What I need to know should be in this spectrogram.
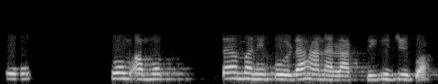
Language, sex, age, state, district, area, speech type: Manipuri, female, 30-45, Manipur, Kakching, rural, conversation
